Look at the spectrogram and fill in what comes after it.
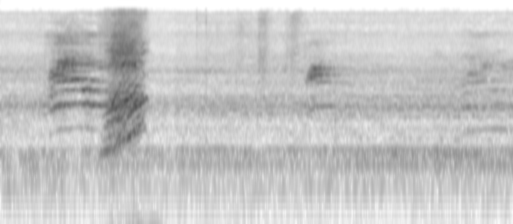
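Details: House cats Snoopy and Mickey hear cats meowing on TV. A drawn-out meow runs straight into a louder, strained one, followed later by a short high mew and a faint closing meow, over low hum.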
